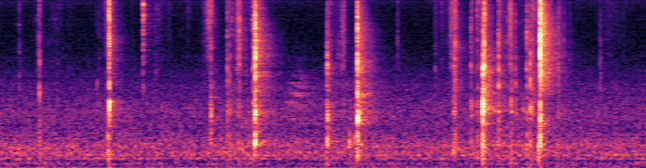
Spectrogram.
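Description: Tarot cards being handled and laid down: a string of about ten sharp, separate card clicks and snaps spread unevenly over a few seconds.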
